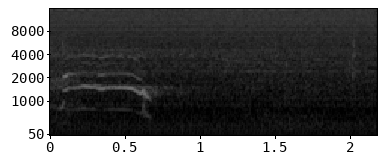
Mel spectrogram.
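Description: A short, high-pitched vocal call, held for about half a second and then falling away, followed by steady camcorder hiss.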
